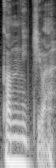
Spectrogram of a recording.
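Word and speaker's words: こんにちは: Because the actual character is ha, but it's pronounced wa for some reason. I don't know. Konnichiwa.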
